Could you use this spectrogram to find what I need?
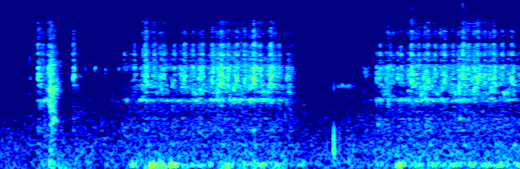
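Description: A quilting machine hums and stitches with a rapid whirring.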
